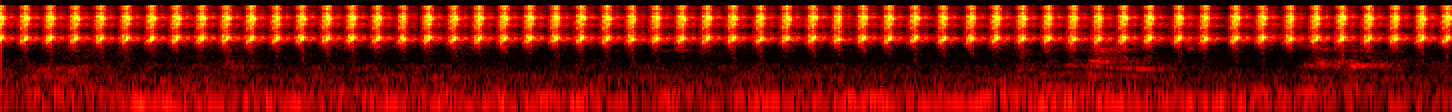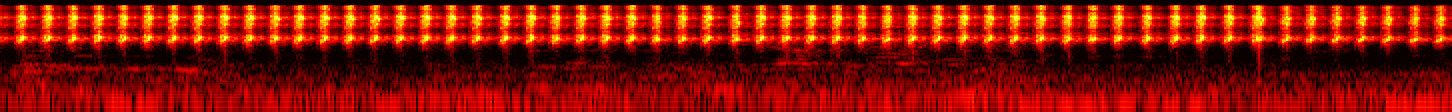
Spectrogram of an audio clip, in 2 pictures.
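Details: Katydid known locally as walang kecek, recorded in the wild, giving rapid rhythmic rasping pulses, roughly four each second, loud and shrill throughout, with soft low murmurs underneath.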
